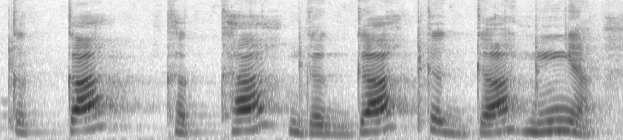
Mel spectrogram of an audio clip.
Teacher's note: ये सारे जिहड़े व्यंजन ने कक्के वर्ग वाले उहनूं कोमल तालवी व्यंजन कहा जाता।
